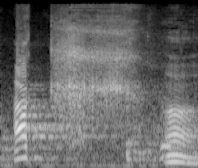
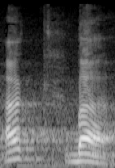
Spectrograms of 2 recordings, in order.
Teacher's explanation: Memang angin untuk kaf tu dia tidak banyak.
